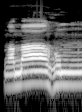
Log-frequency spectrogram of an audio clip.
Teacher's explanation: میم ساکن ہے، میم ساکن کے بعد با آ گیا تو اخفاء شفوی ہوگا غنے کے ساتھ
